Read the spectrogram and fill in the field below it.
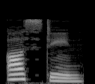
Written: austine

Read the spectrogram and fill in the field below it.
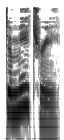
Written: dmitri

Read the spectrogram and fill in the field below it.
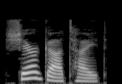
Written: shergottite

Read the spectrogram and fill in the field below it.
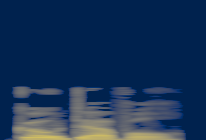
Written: go-devil

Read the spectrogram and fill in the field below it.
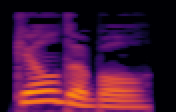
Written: guildable

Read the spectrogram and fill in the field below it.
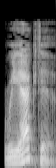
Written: reactive

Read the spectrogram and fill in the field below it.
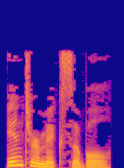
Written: intermixable

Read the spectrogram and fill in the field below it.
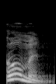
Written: omen

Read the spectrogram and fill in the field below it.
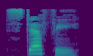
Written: steffie

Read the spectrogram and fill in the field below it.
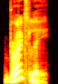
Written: brightly

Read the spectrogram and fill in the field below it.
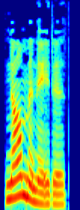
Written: nominated

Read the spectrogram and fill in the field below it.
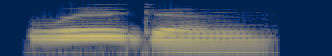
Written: regan

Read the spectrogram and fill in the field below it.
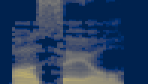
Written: Asael

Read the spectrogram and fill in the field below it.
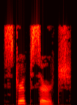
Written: strip-search

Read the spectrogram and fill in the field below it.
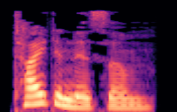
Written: titanism

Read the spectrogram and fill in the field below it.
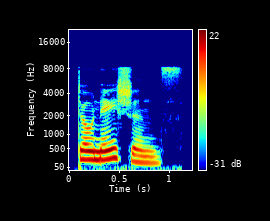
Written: donations

